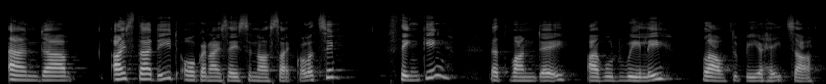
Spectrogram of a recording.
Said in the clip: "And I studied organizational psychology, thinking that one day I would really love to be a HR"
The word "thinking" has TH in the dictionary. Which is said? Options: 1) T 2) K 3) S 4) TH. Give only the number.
4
